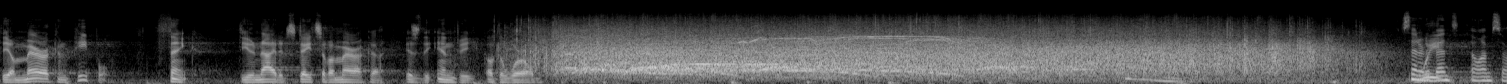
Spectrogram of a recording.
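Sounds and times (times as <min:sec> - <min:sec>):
audience applauding: 0:04.9 - 0:14.0.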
